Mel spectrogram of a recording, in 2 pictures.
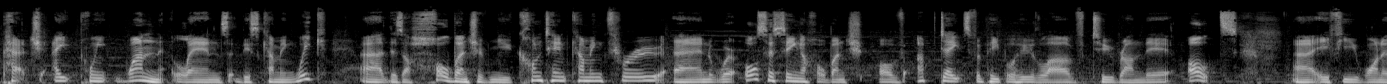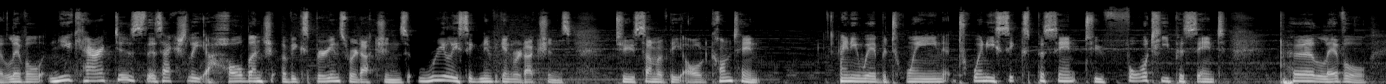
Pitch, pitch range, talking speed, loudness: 125 Hz, 110-155 Hz, 140 wpm, -21 LUFS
